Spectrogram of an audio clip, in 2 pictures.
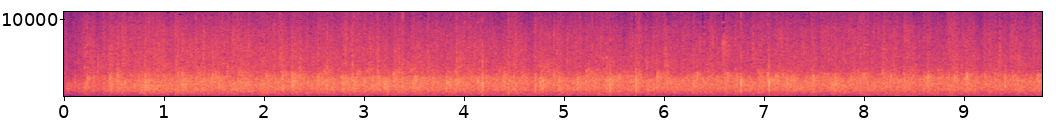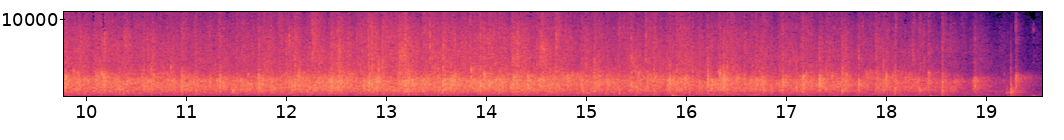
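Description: Sustained applause from a large audience at the Free Library of Philadelphia welcoming two guests on stage, a dense steady wash of clapping that holds loud for nearly twenty seconds before tapering off at the end. No one speaks over it.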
